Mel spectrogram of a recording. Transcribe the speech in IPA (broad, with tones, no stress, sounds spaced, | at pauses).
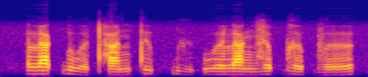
l a˦˥ k̚ l u˧˩ ə̯ t̪ʰ a˨˦ n t̪ ɨ˦˥ p̚ ɓ ɨ̤˨˩ ʔ u˧ ə̯ l a˧ ŋ z ə˦˥ p̚ ɣ əː˨˩ p̚ v əː˨˦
